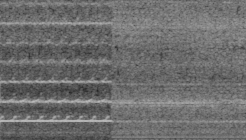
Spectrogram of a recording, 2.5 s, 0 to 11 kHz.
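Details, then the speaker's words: 2016 Volvo XC60 T5, lowered off the lift: steady idle whine, then revs abruptly jump to about 2,500–3,000 rpm and hang there, with a check engine light; sudden high idle surge of unknown cause (owner suspected a crank seal noise). "Alright, well that's weird. As I was letting it down, all of a sudden the RPMs just shot up. I don't know what they're at, like 3,000 maybe?"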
